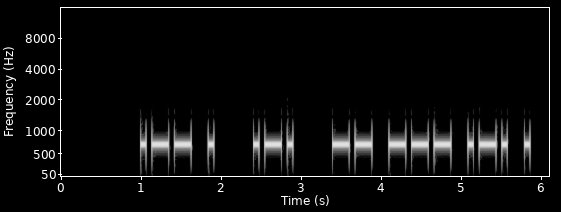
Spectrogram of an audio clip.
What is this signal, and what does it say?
Morse code, heard as a keyed tone, about 17 wpm, 700 Hz. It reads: WE R MORE
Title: Sentences from Top 500 Words and Abbreviations 17wpm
